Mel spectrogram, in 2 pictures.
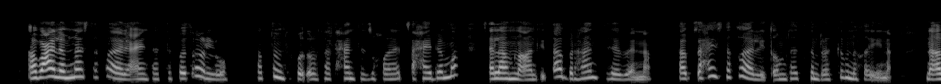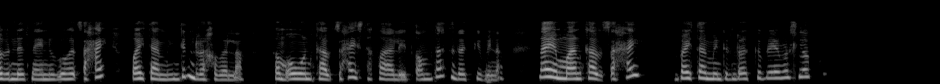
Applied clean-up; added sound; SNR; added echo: none; none; none; none.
